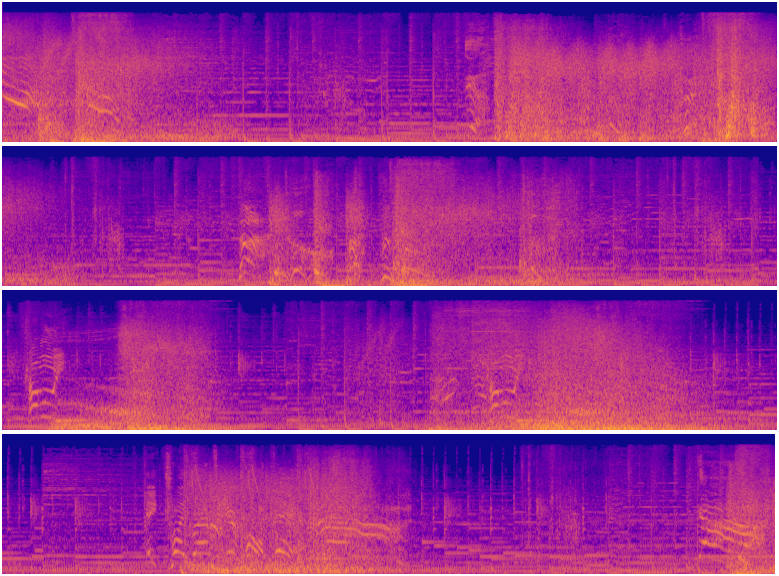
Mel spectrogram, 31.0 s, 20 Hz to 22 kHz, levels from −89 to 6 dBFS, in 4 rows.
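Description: No technical faults can be heard anywhere in this audio.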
